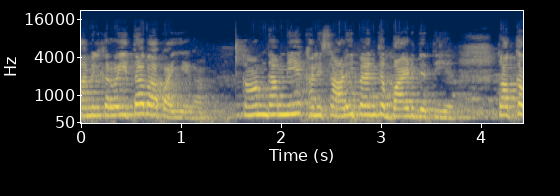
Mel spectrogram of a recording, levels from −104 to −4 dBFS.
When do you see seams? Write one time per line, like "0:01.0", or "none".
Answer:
0:01.5

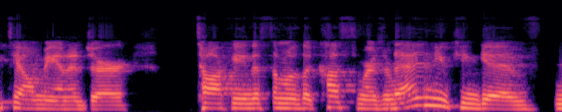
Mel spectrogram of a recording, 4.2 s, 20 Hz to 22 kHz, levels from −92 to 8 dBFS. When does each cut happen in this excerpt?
0:02.9

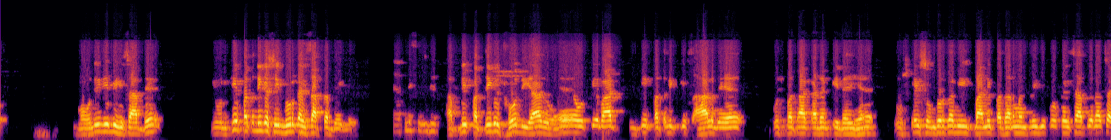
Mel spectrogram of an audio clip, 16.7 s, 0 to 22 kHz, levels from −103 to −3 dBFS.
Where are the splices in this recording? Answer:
none

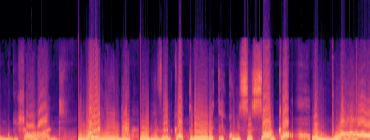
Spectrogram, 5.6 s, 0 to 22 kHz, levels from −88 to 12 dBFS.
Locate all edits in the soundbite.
0:01.0
0:02.1

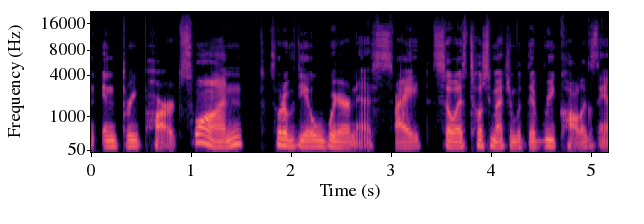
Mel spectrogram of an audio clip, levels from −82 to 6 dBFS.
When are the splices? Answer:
0:01.0
0:03.1

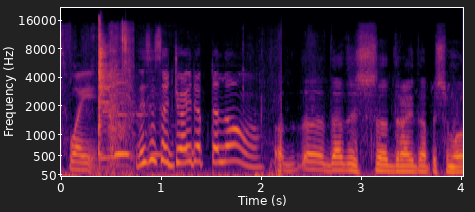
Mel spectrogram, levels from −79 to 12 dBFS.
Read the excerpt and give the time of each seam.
0:00.8
0:02.2

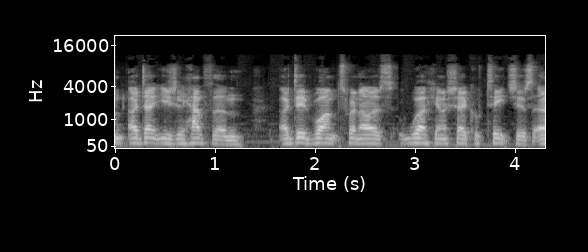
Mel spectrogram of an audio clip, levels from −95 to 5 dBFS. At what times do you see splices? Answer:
0:01.6
0:02.8

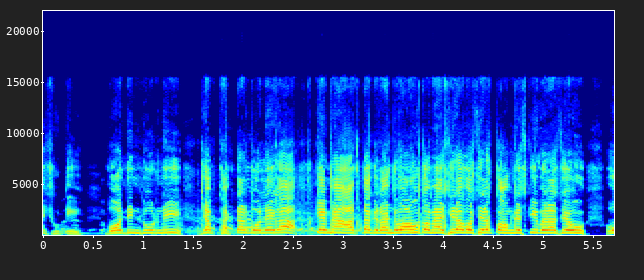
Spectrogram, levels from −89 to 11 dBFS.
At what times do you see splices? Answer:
none

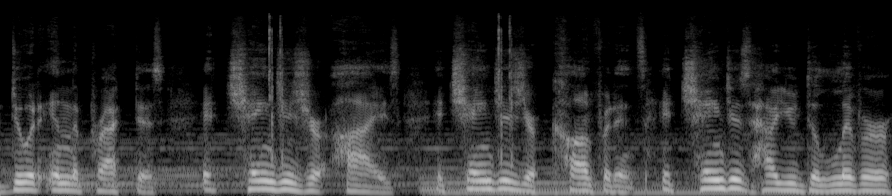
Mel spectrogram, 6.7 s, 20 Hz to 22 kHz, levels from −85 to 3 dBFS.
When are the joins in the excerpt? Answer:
0:04.8

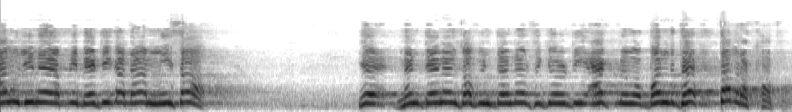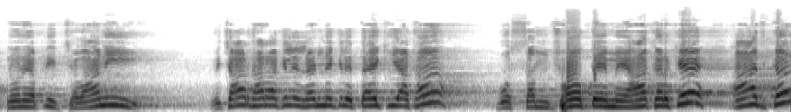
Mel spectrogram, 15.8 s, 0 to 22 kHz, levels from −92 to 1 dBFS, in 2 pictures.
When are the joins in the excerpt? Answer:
0:08.0

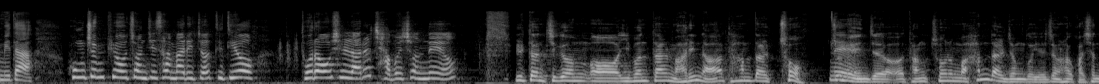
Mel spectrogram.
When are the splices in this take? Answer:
none

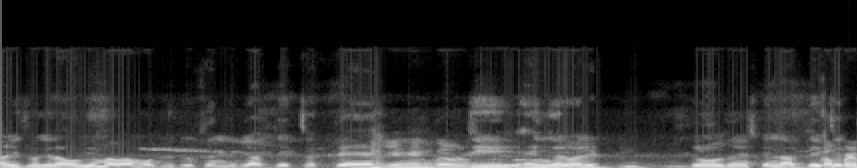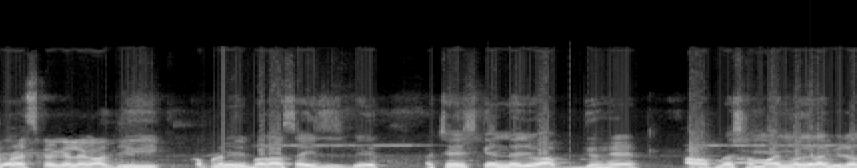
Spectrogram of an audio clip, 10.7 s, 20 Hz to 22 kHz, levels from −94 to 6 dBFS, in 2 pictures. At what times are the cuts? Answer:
0:06.7

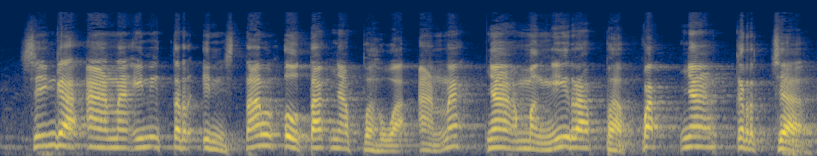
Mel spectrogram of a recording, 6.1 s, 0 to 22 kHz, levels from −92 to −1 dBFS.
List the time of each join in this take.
0:03.5

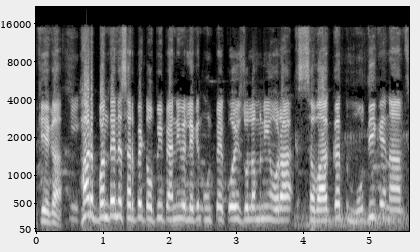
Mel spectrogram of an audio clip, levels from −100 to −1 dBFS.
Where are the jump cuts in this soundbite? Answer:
0:04.0

